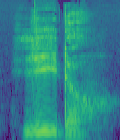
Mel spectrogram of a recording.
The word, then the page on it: fido: apatani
